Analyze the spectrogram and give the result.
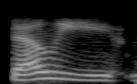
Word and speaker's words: Belyi: For example, there's a theory of Belli maps, where Belli is spelled B-E-L-Y-I.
